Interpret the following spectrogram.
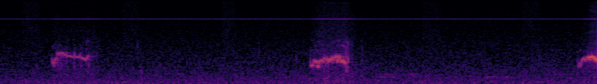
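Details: Kinked-tail kitten, nearly one month old, from Munakata Oshima in Japan, trying its first weaning food at home: three short, thin, high mews spaced about two and a half seconds apart against quiet background hiss.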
